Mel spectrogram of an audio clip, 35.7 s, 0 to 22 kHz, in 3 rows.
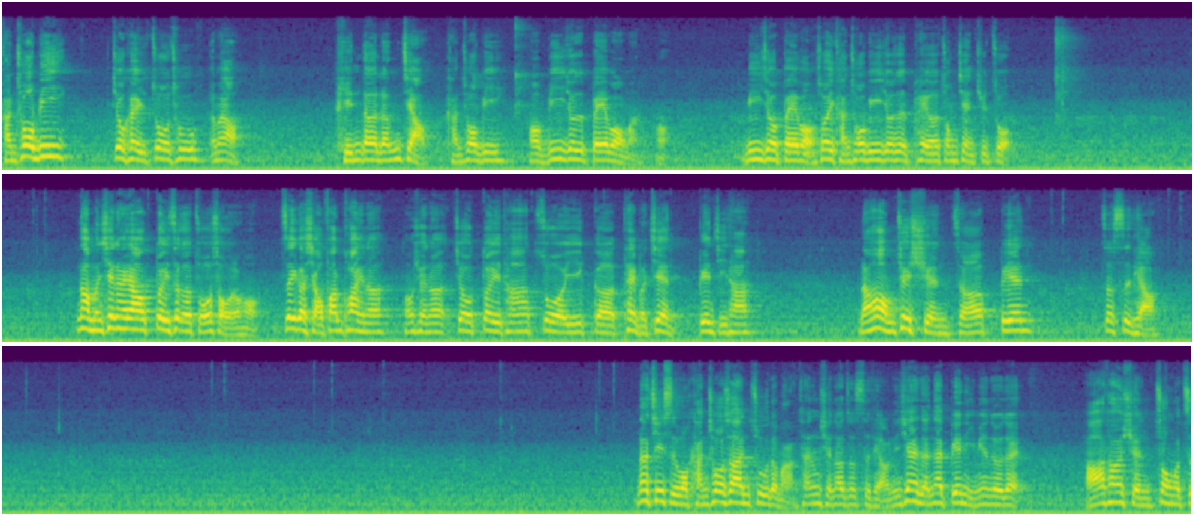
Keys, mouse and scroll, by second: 12.2 click, 12.9-15.8 middle drag, 15.8-16.9 scroll down 1, 17.2-19.3 middle drag, 19.3 Tab, 27.6-29.8 ctrl+middle drag, 29.8 ctrl+click, 30.7-35.6 middle drag.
